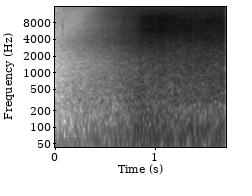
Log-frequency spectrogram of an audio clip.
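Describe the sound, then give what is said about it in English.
Fire burning with a dense, rushing roar that swells over the first second, then holds steady and loud. A grainy, hissing texture runs throughout, with no voices. The flames are still burning after being started by striking a match, in a prison. “Crackling fire of flames, still burning after that.”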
